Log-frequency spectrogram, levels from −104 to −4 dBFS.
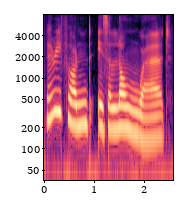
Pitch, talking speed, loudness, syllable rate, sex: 205 Hz, 140 wpm, -15 LUFS, 2.8 syllables/s, female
